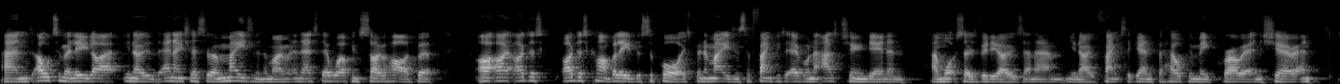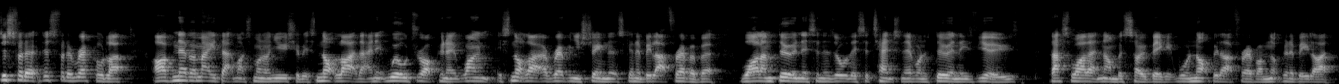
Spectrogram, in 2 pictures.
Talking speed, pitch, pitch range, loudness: 295 wpm, 140 Hz, 130-150 Hz, -26 LUFS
